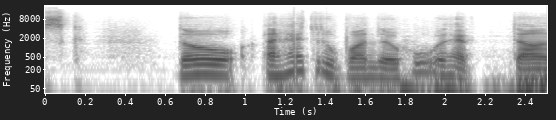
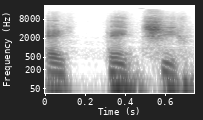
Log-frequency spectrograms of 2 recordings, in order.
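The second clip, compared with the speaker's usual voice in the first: put-on nasal character voice, higher pitch; 3 semitones higher than usual. Showing the voice given to Sebastian: nasal voice for Sebastian. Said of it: "I give Sebastian the nose voice".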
